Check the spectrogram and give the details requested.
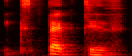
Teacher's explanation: expect, termina en sonido de T. Entonces ahí sí suena id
